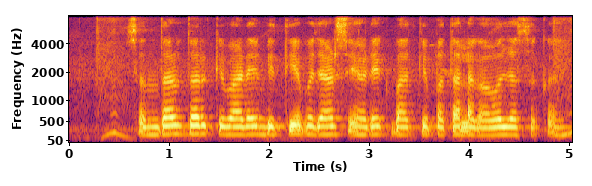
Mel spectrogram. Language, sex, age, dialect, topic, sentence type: Magahi, male, 18-24, Western, banking, statement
